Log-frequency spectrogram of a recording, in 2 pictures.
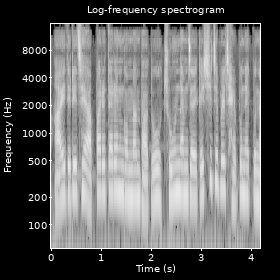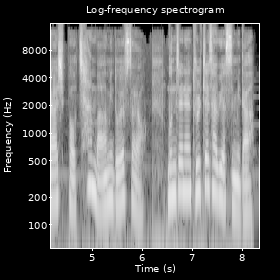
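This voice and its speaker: A woman's voice: mid-range voice, warm tone. A woman reading a scripted first-person life story in a radio story style. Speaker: storyteller narrator.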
